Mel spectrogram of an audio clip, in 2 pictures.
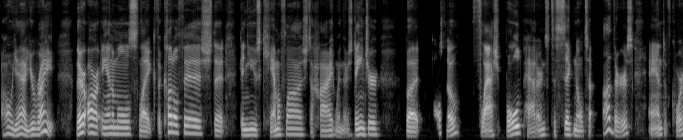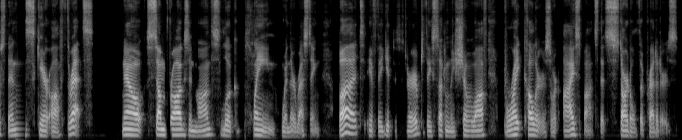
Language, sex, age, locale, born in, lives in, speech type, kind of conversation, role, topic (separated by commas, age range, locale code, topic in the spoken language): English, male, 30-34, en-US, United States, United States, read, expert-assistant, expert, Why do some animals have stripes or spots?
